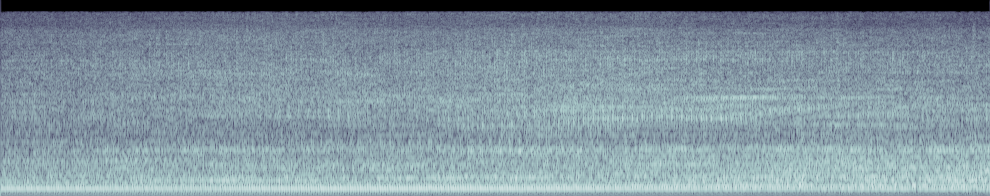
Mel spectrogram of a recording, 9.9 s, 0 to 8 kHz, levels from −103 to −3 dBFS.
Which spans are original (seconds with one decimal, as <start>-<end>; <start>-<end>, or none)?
0.0-9.9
